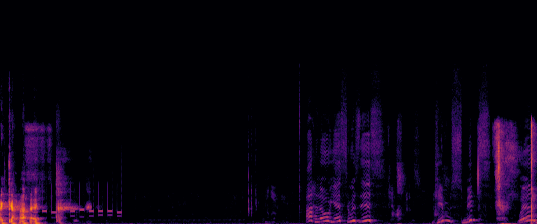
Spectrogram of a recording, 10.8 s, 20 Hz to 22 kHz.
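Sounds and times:
speech: 0:00.0 - 0:01.3, 0:08.7 - 0:10.7
telephone keypad tones dialing a number: 0:00.9 - 0:02.5
soft clicks: 0:04.8 - 0:06.1.

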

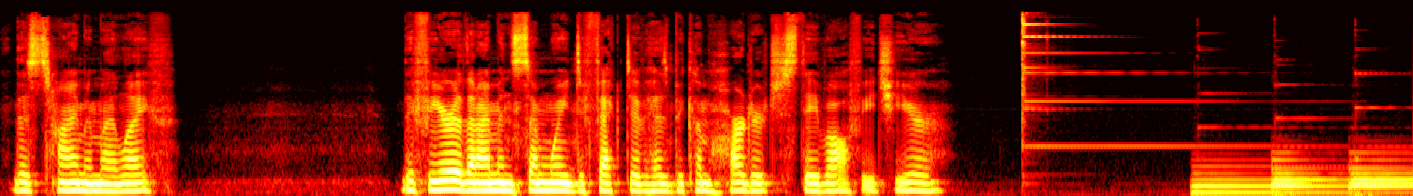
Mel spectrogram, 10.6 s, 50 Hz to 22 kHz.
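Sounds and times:
speech: 0:00.1 - 0:01.3, 0:03.0 - 0:07.2, 0:08.9 - 0:10.2
bright bell strike with long ringing decay: 0:07.7 - 0:10.5.

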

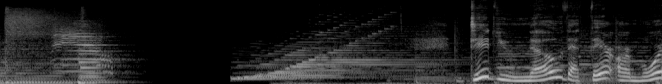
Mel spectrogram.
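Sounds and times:
cat meowing: 0:00.5 - 0:01.3
speech: 0:04.7 - 0:06.6.

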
